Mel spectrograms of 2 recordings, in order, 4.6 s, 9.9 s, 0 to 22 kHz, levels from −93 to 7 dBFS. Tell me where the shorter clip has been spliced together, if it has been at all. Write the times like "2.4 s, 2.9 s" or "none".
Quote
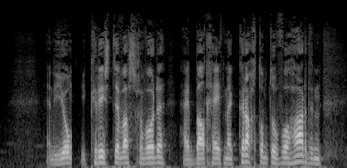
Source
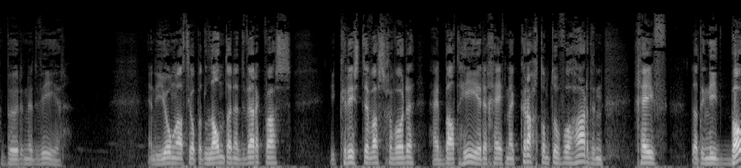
0.9 s, 2.7 s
